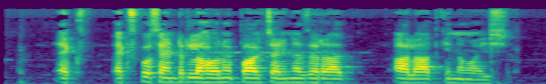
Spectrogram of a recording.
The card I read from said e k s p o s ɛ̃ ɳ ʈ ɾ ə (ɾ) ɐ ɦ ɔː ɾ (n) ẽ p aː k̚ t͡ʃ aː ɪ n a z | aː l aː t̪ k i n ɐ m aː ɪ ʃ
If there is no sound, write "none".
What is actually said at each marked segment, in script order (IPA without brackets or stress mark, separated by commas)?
l, m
